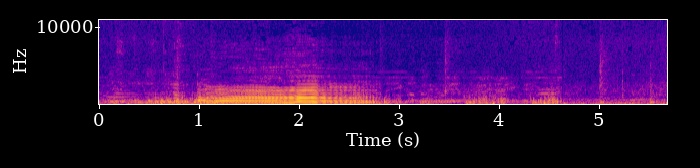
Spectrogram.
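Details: Cow gives a single long moo lasting almost two seconds, a rich harmonic voice that rises slightly and then falls, with faint background noise after it.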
